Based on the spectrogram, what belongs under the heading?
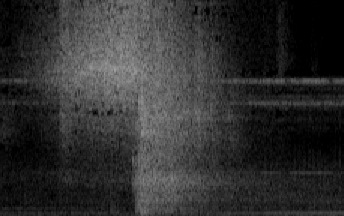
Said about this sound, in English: We fling aside the broken screen door.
